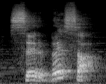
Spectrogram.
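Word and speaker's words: cerveza: ことを添えればやっぱではなくセルベッサと発音するのはそのためですまだ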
